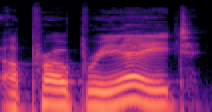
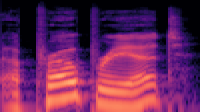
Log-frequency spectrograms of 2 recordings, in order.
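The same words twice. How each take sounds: First: The final syllable has a full 'ate' vowel. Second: The final syllable has a reduced 'it' vowel. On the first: Something is taken away. "it means to take away" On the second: Something is acceptable. "it means something that's acceptable"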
